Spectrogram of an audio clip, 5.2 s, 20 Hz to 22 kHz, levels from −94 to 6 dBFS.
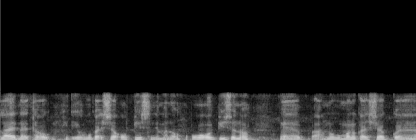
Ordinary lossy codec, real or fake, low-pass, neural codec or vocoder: none; fake; 7.2 kHz; vocoder, 22.05 kHz, 80 mel bands, HiFi-GAN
